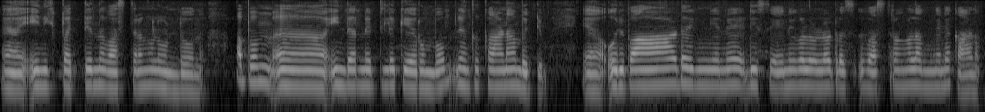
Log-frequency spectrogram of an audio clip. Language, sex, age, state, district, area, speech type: Malayalam, female, 30-45, Kerala, Kannur, rural, spontaneous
